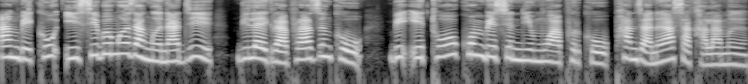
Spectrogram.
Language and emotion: Bodo, disgusted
